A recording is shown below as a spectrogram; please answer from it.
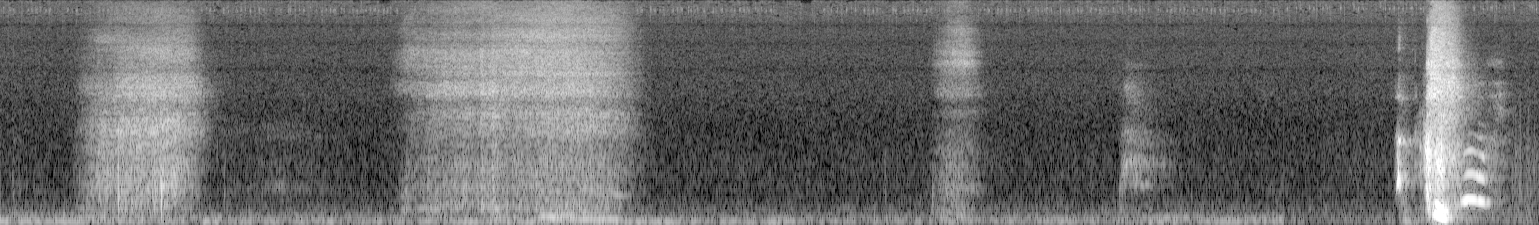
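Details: Congested breaths and sniffs, then one sharp sneeze, from a person almost a week into a cold or flu, more congested with a sore throat after drinking the night before.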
